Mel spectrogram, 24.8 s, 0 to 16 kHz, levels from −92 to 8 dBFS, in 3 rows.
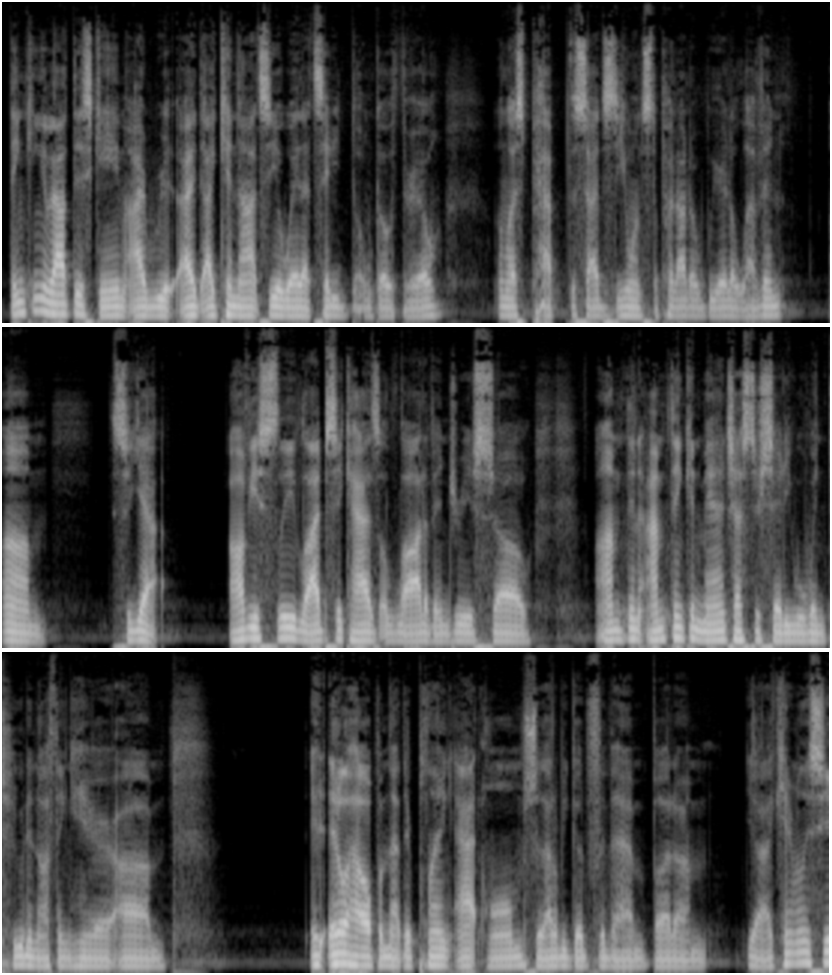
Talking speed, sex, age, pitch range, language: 180 wpm, male, 20-39, 85-110 Hz, English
